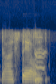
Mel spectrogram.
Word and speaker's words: Dawn Staley: out, folks, to Coach Dawn Staley. Is that the way you say her name, Daryl? Yeah, Dawn Staley, absolutely. Yeah, because she was approached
